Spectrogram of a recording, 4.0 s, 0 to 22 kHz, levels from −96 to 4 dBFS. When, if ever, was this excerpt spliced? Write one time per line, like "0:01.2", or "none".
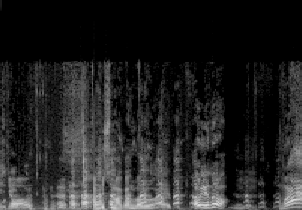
none

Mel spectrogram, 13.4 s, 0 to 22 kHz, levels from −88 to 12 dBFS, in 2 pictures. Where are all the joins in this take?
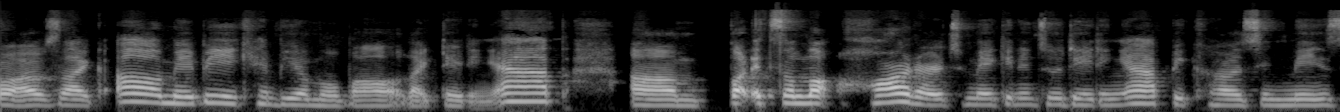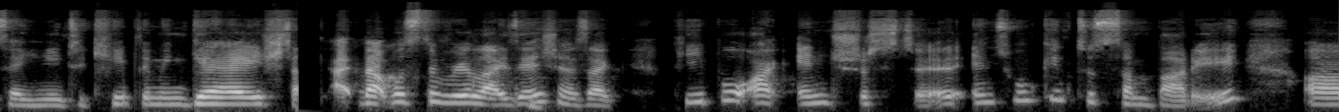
0:08.2

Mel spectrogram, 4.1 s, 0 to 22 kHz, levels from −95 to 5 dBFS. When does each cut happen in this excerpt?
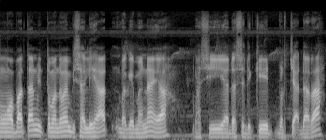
none

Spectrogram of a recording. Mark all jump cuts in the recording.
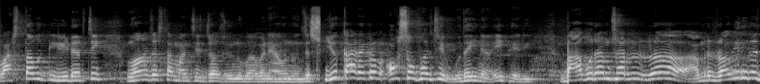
0:03.1

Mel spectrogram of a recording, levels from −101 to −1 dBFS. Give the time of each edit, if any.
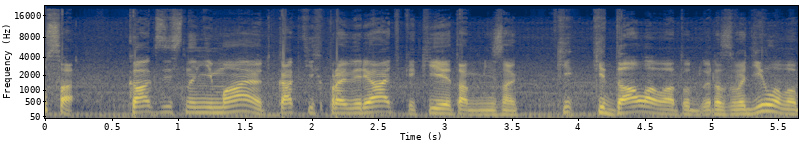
none

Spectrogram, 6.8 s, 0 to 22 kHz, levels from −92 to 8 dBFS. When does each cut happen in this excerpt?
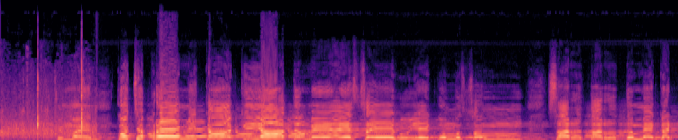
0:01.0

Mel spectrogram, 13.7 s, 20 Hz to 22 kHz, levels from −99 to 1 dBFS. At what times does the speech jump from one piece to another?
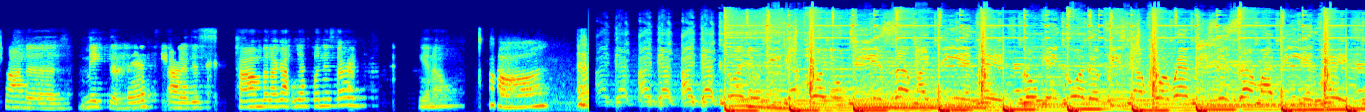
0:06.0

